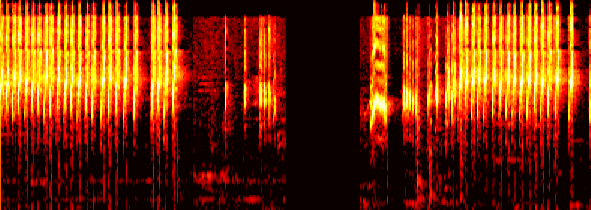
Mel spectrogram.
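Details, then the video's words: Scarlet minivet lure song for training competition shamas: fast, continuous strings of sharp high chips, a short break, then a swooping whistle leading into another long rapid chip series. "PANCINGAN SUARA BURUNG PANCAWARNA"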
